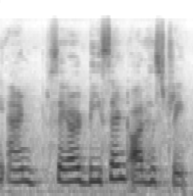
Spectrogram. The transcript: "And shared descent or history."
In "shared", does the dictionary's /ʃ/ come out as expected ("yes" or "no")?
no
